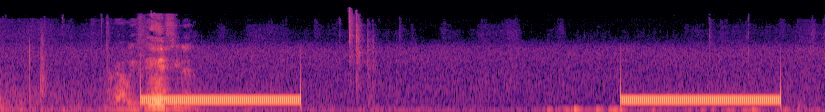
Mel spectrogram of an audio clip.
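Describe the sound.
Telephone ringback tone of an unanswered call: two long, steady, even tones of about two seconds each, separated by roughly four seconds of near quiet with faint scattered noises.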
